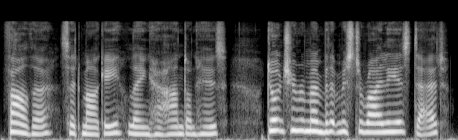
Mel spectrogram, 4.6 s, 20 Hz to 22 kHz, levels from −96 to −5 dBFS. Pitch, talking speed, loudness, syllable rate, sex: 230 Hz, 210 wpm, -17 LUFS, 5.2 syllables/s, female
